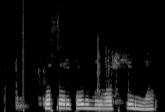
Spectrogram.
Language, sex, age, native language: Icelandic, male, 8, Icelandic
